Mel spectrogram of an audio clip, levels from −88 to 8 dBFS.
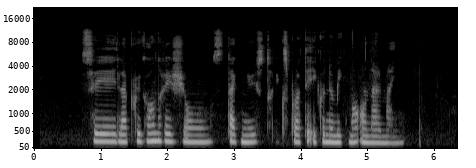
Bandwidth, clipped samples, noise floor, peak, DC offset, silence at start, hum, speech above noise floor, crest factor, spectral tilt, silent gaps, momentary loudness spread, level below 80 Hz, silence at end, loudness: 12 kHz; under 0.1%; -71 dBFS; -14 dBFS; under 0.1%; 0.75 s; none; 41 dB; 18 dB; -6 dB/octave; none; 13 LU; -80 dBFS; 0.8 s; -31 LUFS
